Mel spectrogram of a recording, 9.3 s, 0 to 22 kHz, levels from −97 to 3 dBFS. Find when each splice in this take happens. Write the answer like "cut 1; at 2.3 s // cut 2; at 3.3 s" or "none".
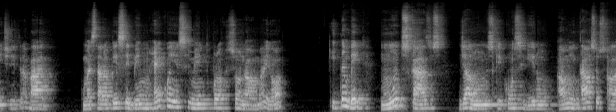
none

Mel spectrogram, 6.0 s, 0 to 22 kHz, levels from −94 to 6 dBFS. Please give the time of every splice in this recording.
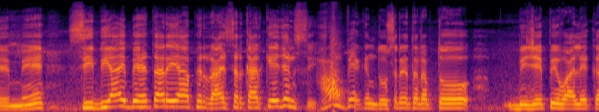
cut 1; at 3.5 s

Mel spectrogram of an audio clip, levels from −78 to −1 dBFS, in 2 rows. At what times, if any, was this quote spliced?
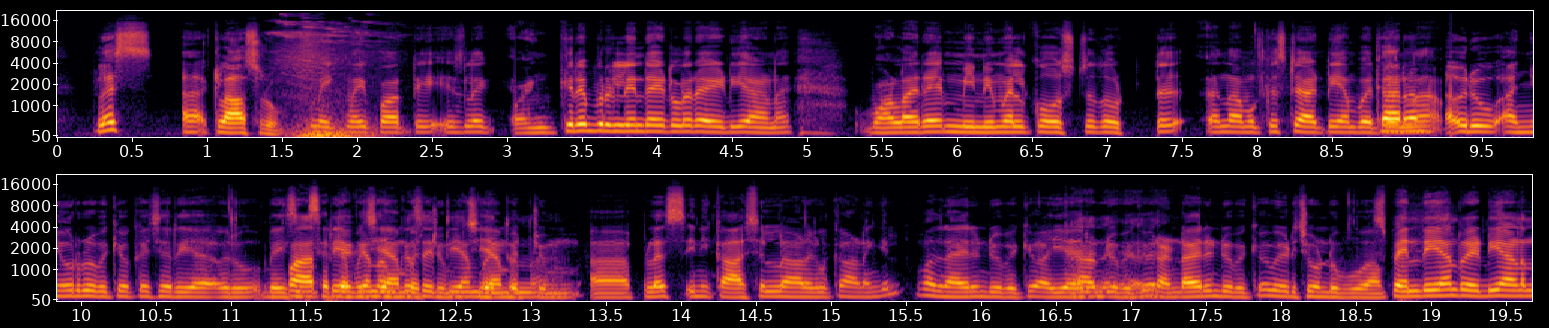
cut 1; at 1.7 s

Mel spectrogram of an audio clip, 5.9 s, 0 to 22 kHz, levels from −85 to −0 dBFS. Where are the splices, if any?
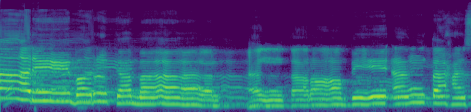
none

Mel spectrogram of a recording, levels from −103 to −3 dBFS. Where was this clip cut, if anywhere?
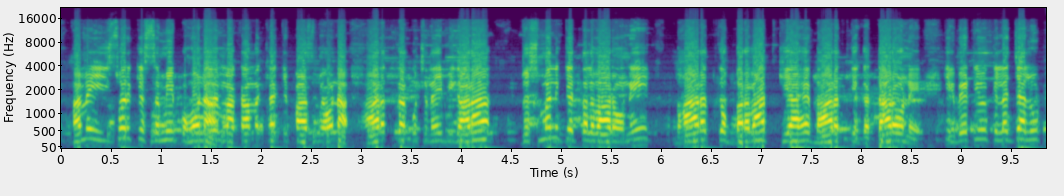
cut 1; at 1.6 s // cut 2; at 3.0 s // cut 3; at 8.8 s

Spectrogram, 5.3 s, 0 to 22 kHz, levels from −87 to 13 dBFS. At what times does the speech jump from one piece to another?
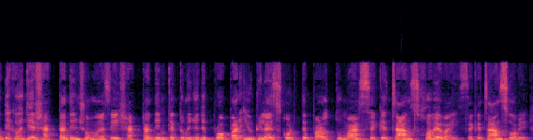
none

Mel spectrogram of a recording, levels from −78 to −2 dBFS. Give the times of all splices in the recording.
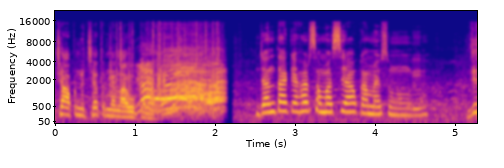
cut 1; at 2.1 s

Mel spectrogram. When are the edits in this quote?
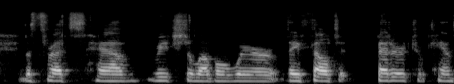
cut 1; at 2.8 s

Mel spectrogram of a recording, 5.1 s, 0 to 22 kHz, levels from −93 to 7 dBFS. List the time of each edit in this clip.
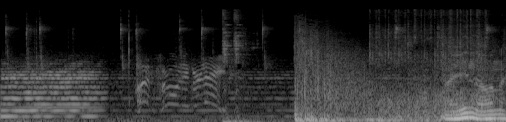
none

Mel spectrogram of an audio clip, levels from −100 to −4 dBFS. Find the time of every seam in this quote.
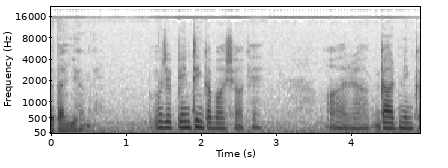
none

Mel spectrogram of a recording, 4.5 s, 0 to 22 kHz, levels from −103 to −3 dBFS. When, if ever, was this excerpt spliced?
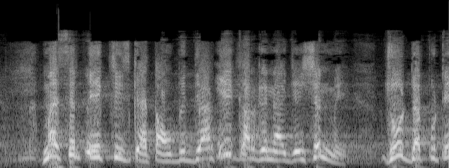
cut 1; at 2.2 s

